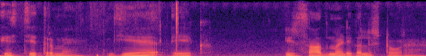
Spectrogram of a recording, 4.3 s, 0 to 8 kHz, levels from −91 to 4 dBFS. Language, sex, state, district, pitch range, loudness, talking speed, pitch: Hindi, male, Uttar Pradesh, Saharanpur, 95-110 Hz, -27 LUFS, 125 wpm, 105 Hz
